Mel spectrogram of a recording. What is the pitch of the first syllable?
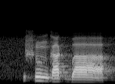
high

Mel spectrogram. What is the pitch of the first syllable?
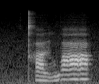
low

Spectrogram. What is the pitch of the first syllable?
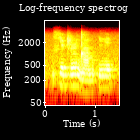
high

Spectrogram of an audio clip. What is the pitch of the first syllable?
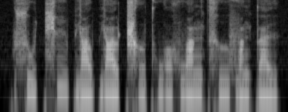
low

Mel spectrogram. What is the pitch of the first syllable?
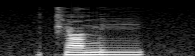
high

